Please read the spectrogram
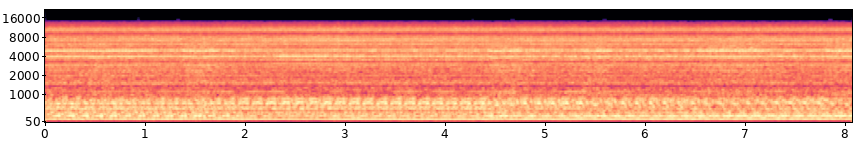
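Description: Mini lathe running steadily under power, a constant motor and gear hum with a whine above it, as the cutting tool puts a chamfer on the inner edge of a bored ring.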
